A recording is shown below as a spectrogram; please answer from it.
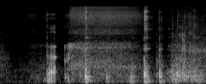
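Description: Rustling of a leafy Japanese maple cutting handled in the hands, with a few small clicks.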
